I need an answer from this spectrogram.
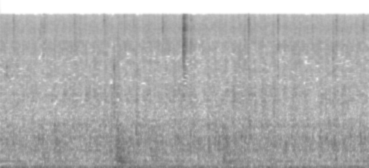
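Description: Steady rain falling and dripping, with a faint dull knock about one and a half seconds in and a single sharp tick a little over two seconds in.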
